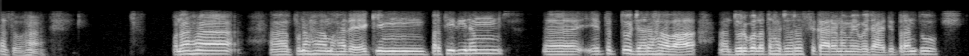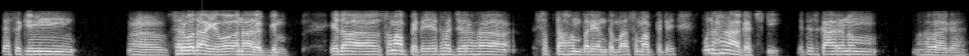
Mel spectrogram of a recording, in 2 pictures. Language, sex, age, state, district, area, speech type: Sanskrit, male, 18-30, West Bengal, Dakshin Dinajpur, rural, conversation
